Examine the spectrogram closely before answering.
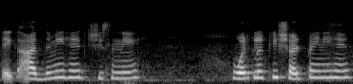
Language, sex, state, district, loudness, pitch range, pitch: Hindi, female, Bihar, Saran, -19 LUFS, 280-320 Hz, 310 Hz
